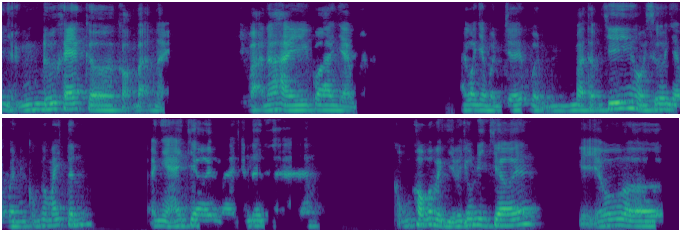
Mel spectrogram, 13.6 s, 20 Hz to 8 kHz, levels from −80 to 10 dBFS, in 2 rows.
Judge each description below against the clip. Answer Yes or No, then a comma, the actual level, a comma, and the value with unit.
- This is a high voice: No, medium, 140 Hz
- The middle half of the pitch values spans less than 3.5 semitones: Yes, average, 2.8 semitones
